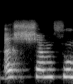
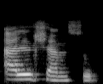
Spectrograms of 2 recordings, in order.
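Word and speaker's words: الشمسُ: لام تعریف آتا ہے, تو ہم اس لام کو پروناؤنس نہیں کرتے. یہ لام لکھا جاتا ہے لیکن اس کو تلفظ میں نہیں آتا, یعنی اس کو ہم بولتے نہیں ہیں. ہم اس کو یہ نہیں کہتے الشمسو, ہم شین تشدید کے ساتھ پڑھتے ہیں الشمسو, اور یہ شین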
